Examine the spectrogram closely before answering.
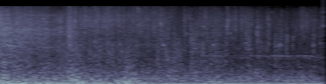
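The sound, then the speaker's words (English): A deep explosion as a building blows apart and collapses into bricks and cinder blocks, heard as a heavy, continuous low rumble that fills the whole moment with no voices. “An explosion shook the entire building, and it collapsed, a tidal wave of bricks and cinder blocks cascading outward to bury the droid.”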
